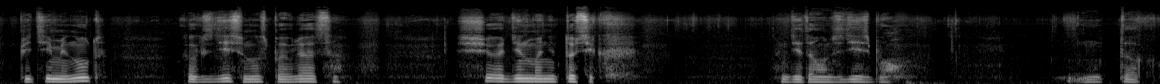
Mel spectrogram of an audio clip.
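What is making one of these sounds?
A stick scrapes and pokes into soft soil.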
